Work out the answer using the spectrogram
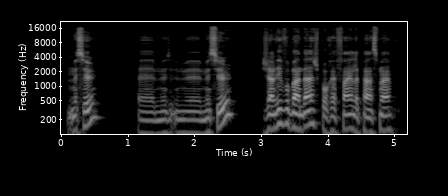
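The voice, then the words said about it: French with a Canadian accent. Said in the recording (French): “une voix qui me parle en français avec un adorable accent canadien”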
